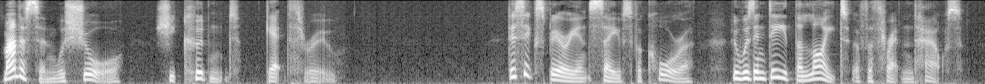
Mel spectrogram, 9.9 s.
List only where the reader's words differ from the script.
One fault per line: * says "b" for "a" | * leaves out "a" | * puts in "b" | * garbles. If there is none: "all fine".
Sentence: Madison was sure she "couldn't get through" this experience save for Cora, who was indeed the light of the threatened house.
* says "saves" for "save"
